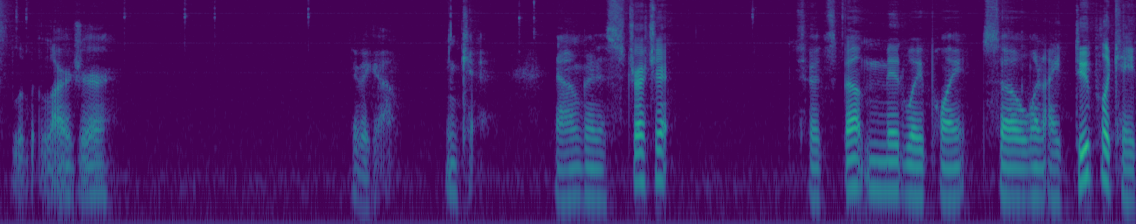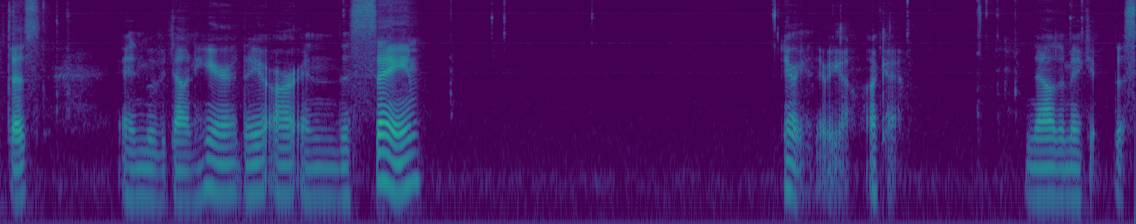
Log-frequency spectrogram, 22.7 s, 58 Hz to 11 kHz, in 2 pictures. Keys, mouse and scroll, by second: 0.0 click, 2.1-3.6 drag, 4.1 Tab, 5.1 right click, 6.3-10.0 drag, 10.0 Tab, 10.9-12.3 typing, 14.6 click, 16.2 right click, 17.2-19.3 drag, 19.3 Tab, 19.6 middle click, 20.6 shift+middle click, 22.0 right click, 22.6-22.7 scroll down 1.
